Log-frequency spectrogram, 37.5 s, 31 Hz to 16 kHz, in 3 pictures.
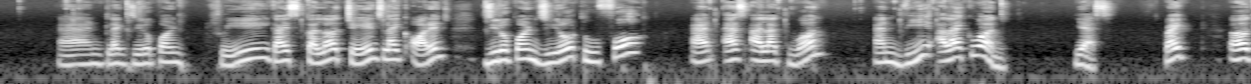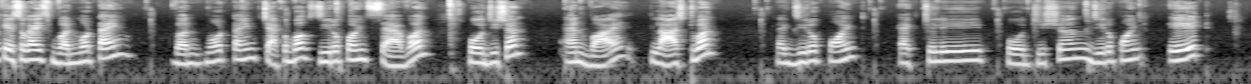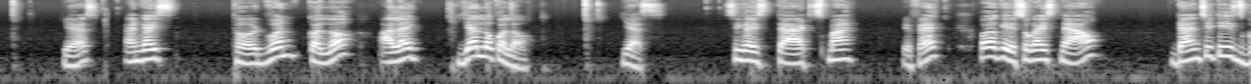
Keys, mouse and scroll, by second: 13.1-20.3 drag, 22.2 click, 22.9-28.6 drag, 32.3 click, 32.8-37.3 middle drag.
